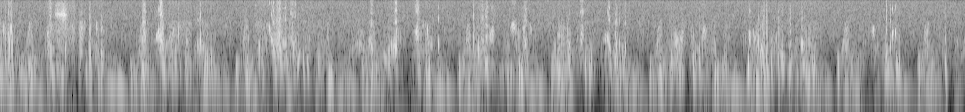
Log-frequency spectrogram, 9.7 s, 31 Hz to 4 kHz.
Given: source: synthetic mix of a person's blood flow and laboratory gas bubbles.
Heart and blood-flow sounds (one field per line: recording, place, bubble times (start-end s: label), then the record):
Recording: Doppler ultrasound of blood flow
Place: precordium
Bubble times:
0.00-0.22 s: bubbles
0.27-0.33 s: bubbles
0.46-1.07 s: bubbles
1.40-1.50 s: bubbles
1.53-1.93 s: bubbles
1.96-2.20 s: bubbles
2.46-3.13 s: bubbles
3.17-3.25 s: bubbles
3.46-3.79 s: bubbles
3.82-4.04 s: bubbles
4.14-4.43 s: bubbles
4.73-5.18 s: bubbles
5.22-5.33 s: bubbles
5.51-6.30 s: bubbles
6.68-6.86 s: bubbles
6.89-7.13 s: bubbles
7.20-7.30 s: bubbles
7.42-8.21 s: bubbles
8.71-8.78 s: bubbles
8.82-9.04 s: bubbles
9.42-9.51 s: bubbles
From the record:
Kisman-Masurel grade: 342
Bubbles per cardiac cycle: rolling drumbeat, 9 or more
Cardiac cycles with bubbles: 100%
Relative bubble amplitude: moderate (0.250 to 0.450)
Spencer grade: 3 (all of the cardiac periods contain showers or single bubble signals, but not dominating or overriding the cardiac motion signals)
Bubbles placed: anywhere in the cardiac cycle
